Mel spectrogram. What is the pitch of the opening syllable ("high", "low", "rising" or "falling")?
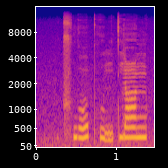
rising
